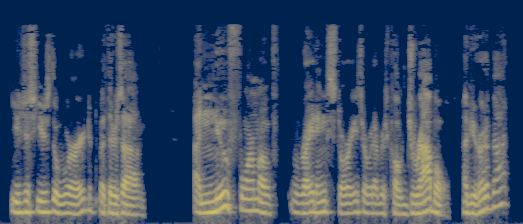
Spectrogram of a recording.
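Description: A somewhat breathy man's voice at medium pitch, with a Canadian accent. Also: ordinary pitch variation, moderate pace, quiet background. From Manitoba, Canada. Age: 50s. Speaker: podcast host. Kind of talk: interview.

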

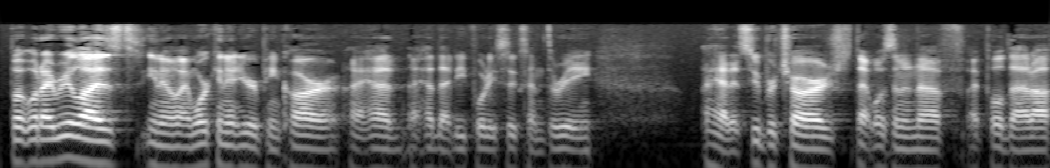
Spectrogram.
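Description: A man with an unremarkable speaking voice talks at a fairly quick pace, with a fairly low pitch and fairly even intonation. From New York. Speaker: commercial photographer. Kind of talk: casual chat.

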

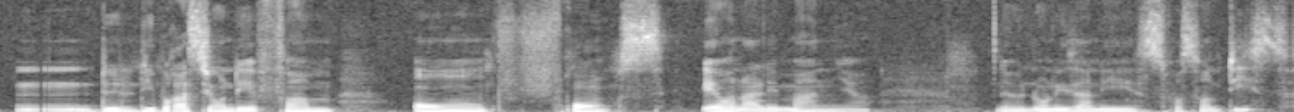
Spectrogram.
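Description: A woman's dark, mellow tone at a very slow pace, with ordinary pitch variation. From Germany. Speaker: history professor. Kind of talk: interview. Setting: university office. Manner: hesitant.

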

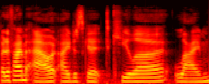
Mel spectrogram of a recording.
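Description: On a very clean recording with a silent background, a woman speaks in a fairly low register. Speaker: wellness influencer. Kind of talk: casual chat.

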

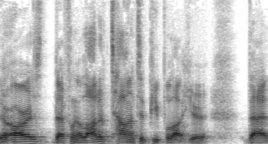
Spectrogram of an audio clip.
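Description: A man speaks with an American accent in a monotone, flat intonation. The recording is very clean, with a silent background. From Northern Virginia. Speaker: actor and stuntman. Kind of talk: casual chat.

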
